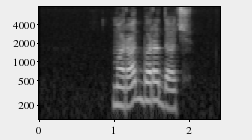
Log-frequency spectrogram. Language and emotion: Russian, neutral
